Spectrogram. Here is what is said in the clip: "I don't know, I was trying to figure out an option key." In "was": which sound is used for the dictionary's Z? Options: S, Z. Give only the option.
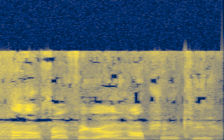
S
